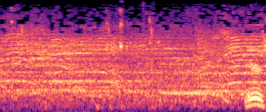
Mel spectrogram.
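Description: Basketball being dribbled on a hardwood court, a few faint bounces over steady gym background noise.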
